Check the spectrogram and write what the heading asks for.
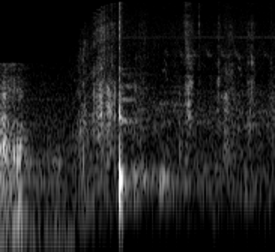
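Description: A rubber playground ball being caught in both hands with a single sharp slap about a second in, after its one bounce on the court.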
